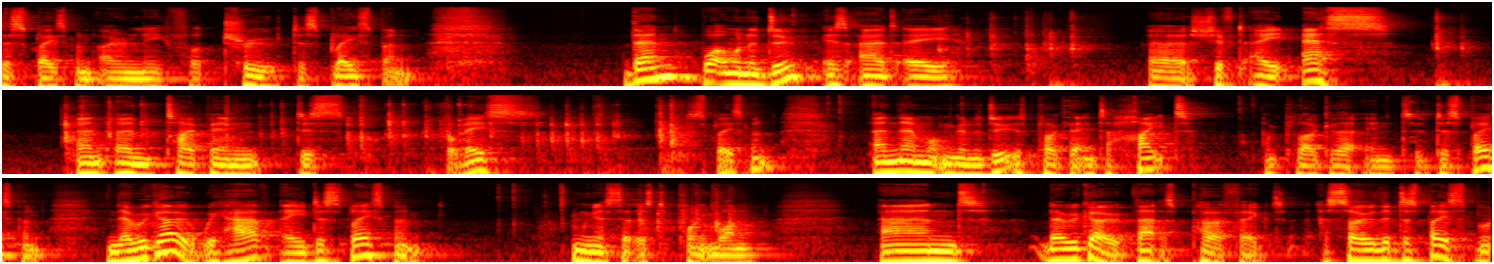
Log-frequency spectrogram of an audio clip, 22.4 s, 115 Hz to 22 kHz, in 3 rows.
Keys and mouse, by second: 4.8 shift+a, 10.2 BackSpace, 12.3-13.1 drag, 13.6-14.5 drag, 17.4-19.1 drag, 19.8 click.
